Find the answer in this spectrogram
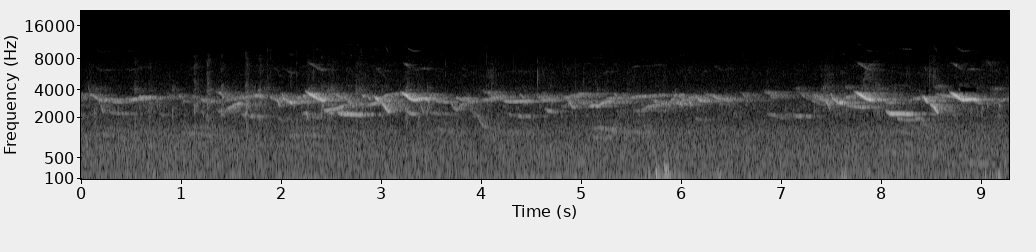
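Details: Resident Japanese grosbeaks singing, clear whistled notes sliding up and down, some overlapping, in phrases of several notes with short pauses between them, against faint low background noise.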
